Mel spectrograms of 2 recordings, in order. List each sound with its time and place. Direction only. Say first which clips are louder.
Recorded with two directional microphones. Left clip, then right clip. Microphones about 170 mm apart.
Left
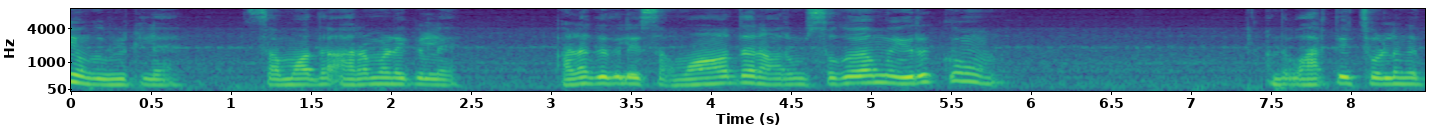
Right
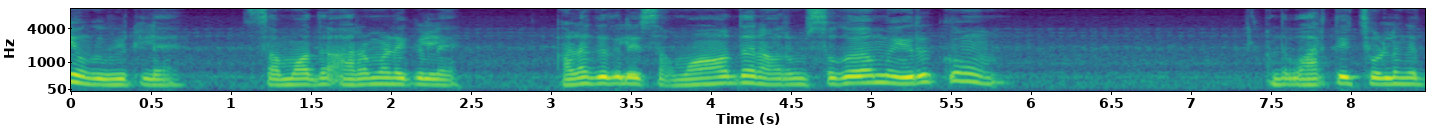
0.0 s speech: right 8 dB; 15° right (ahead or behind)
7.4 s speech: right 6 dB; 15° right (ahead or behind)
